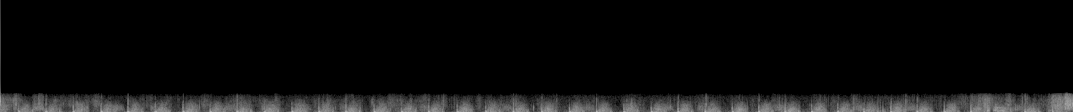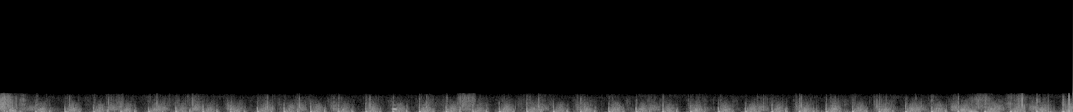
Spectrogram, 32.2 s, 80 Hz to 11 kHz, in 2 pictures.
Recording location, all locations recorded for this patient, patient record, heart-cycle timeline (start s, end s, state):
mitral valve (MV)
aortic valve (AV)+mitral valve (MV)
#Age: Infant
#Sex: Male
#Height: 61.0 cm
#Weight: 4.3 kg
#Pregnancy status: False
#Murmur: Present
#Murmur locations: aortic valve (AV)+mitral valve (MV)
#Most audible location: aortic valve (AV)
#Systolic murmur timing: Holosystolic
#Systolic murmur shape: Decrescendo
#Systolic murmur grading: I/VI
#Systolic murmur pitch: High
#Systolic murmur quality: Harsh
#Diastolic murmur timing: nan
#Diastolic murmur shape: nan
#Diastolic murmur grading: nan
#Diastolic murmur pitch: nan
#Diastolic murmur quality: nan
#Outcome: Abnormal
#Campaign: 2014 screening campaign
0.00	0.19	unannotated
0.19	0.26	diastole
0.26	0.38	S1
0.38	0.46	systole
0.46	0.52	S2
0.52	0.68	diastole
0.68	0.78	S1
0.78	0.86	systole
0.86	0.94	S2
0.94	1.08	diastole
1.08	1.20	S1
1.20	1.28	systole
1.28	1.36	S2
1.36	1.50	diastole
1.50	1.62	S1
1.62	1.70	systole
1.70	1.76	S2
1.76	1.90	diastole
1.90	2.02	S1
2.02	2.10	systole
2.10	2.18	S2
2.18	2.32	diastole
2.32	2.42	S1
2.42	2.50	systole
2.50	2.58	S2
2.58	2.74	diastole
2.74	2.88	S1
2.88	2.92	systole
2.92	2.98	S2
2.98	3.14	diastole
3.14	3.26	S1
3.26	3.34	systole
3.34	3.38	S2
3.38	3.54	diastole
3.54	3.68	S1
3.68	3.74	systole
3.74	3.80	S2
3.80	3.96	diastole
3.96	4.08	S1
4.08	4.14	systole
4.14	4.22	S2
4.22	4.36	diastole
4.36	4.48	S1
4.48	4.54	systole
4.54	4.62	S2
4.62	4.76	diastole
4.76	4.88	S1
4.88	4.96	systole
4.96	5.04	S2
5.04	5.18	diastole
5.18	5.30	S1
5.30	5.36	systole
5.36	5.44	S2
5.44	5.60	diastole
5.60	5.72	S1
5.72	5.78	systole
5.78	5.86	S2
5.86	6.02	diastole
6.02	6.12	S1
6.12	6.20	systole
6.20	6.28	S2
6.28	6.42	diastole
6.42	6.54	S1
6.54	6.62	systole
6.62	6.68	S2
6.68	6.86	diastole
6.86	6.98	S1
6.98	7.04	systole
7.04	7.10	S2
7.10	7.28	diastole
7.28	7.40	S1
7.40	7.46	systole
7.46	7.54	S2
7.54	7.70	diastole
7.70	7.82	S1
7.82	7.88	systole
7.88	7.96	S2
7.96	8.12	diastole
8.12	8.24	S1
8.24	8.30	systole
8.30	8.38	S2
8.38	8.54	diastole
8.54	8.66	S1
8.66	8.72	systole
8.72	8.78	S2
8.78	8.94	diastole
8.94	9.06	S1
9.06	9.14	systole
9.14	9.20	S2
9.20	9.34	diastole
9.34	9.46	S1
9.46	9.54	systole
9.54	9.60	S2
9.60	9.76	diastole
9.76	9.88	S1
9.88	9.94	systole
9.94	10.02	S2
10.02	10.16	diastole
10.16	10.28	S1
10.28	10.38	systole
10.38	10.42	S2
10.42	10.58	diastole
10.58	10.68	S1
10.68	10.76	systole
10.76	10.82	S2
10.82	10.96	diastole
10.96	32.19	unannotated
